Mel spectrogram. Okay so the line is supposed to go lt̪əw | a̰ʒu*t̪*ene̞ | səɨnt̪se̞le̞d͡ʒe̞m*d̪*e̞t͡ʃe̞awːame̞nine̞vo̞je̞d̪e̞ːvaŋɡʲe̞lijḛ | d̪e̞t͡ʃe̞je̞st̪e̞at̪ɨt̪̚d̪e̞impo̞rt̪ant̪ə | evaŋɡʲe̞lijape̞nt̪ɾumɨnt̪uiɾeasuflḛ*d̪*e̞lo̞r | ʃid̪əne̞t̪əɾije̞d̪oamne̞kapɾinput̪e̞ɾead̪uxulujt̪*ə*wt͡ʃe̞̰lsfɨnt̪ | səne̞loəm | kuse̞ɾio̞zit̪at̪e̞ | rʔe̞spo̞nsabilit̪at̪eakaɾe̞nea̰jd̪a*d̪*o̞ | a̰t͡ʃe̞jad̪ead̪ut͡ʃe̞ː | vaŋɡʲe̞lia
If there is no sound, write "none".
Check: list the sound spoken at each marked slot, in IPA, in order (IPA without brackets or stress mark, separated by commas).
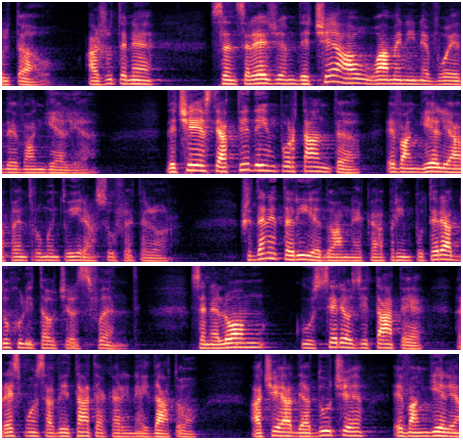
t̪, d̪, t̪, ə, t̪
